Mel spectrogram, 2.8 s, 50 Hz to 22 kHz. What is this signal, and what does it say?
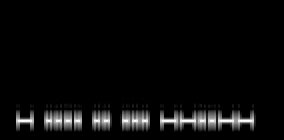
Morse code, heard as a keyed tone, about 25 wpm, 600 Hz. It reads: THIS,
